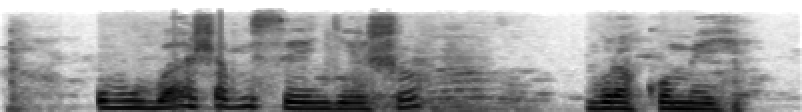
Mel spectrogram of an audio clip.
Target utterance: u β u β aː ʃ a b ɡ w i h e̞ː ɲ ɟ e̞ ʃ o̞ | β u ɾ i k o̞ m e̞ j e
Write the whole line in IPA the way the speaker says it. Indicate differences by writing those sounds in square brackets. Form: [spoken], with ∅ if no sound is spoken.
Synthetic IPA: u β u β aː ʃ a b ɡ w i [s] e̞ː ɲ ɟ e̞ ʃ o̞ | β u ɾ [a] k o̞ m e̞ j e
